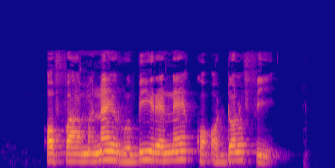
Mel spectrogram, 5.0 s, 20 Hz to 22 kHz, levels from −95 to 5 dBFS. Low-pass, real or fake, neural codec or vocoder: 7.2 kHz; real; none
